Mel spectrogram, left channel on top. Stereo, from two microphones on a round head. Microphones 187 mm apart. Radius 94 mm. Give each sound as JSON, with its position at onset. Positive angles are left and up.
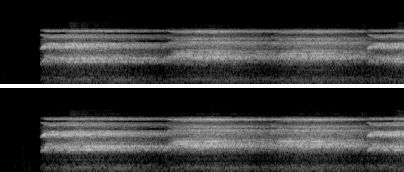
{"t": 0.4, "sound": "a scream", "side_deg": 30, "distance_m": 0.9}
